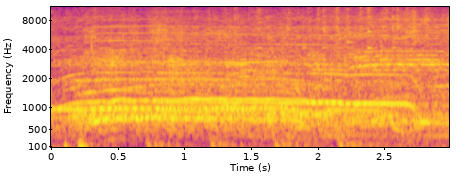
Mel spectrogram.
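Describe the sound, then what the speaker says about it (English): A crowd cheering triathlon athletes on a hill in Tenby, dense loud shouting and whooping with children's voices, sustained without pause. "We need to keep on cheering Tenby, make some noise!"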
